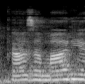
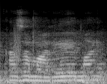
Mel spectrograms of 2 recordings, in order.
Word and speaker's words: Casa Mari: Casa Mari é casarão em romeno, só que acabou sendo o nome que eu escolhi e não deu liga, mas é muito erro de pronúncia. Casa Maré, Maré é coisa que vai para trás.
